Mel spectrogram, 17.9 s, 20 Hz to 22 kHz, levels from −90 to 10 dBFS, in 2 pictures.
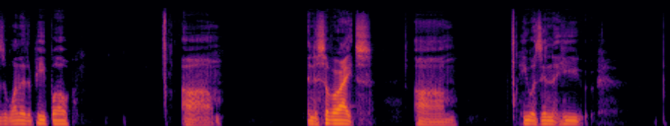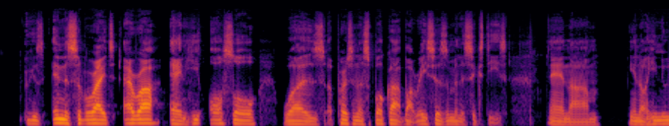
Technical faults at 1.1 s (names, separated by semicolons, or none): none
